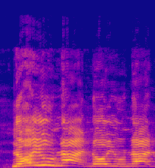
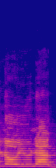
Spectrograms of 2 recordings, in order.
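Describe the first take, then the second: First: Much louder, higher no; loud refusal. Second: Said in the usual way. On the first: Acted. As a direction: bark the refusal. Rejecting the driver's prayer threat.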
